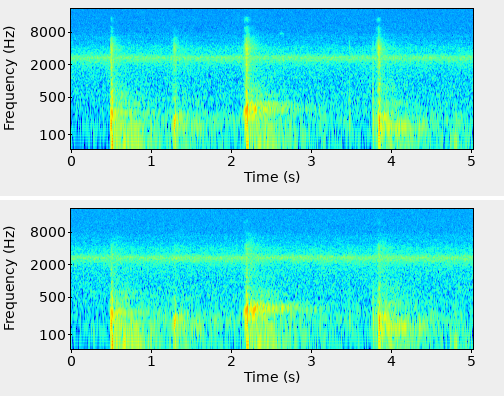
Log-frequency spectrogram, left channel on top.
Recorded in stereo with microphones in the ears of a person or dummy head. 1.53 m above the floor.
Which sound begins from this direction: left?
A whoosh, at 0.5 s.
